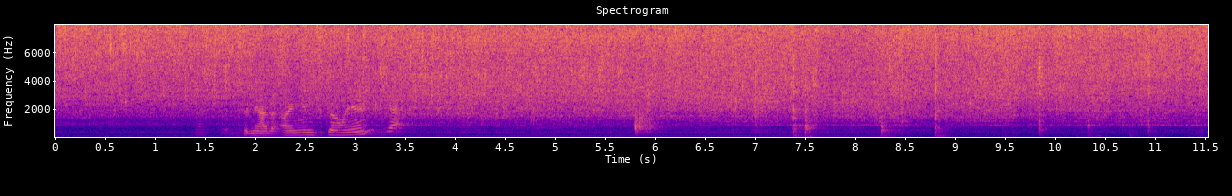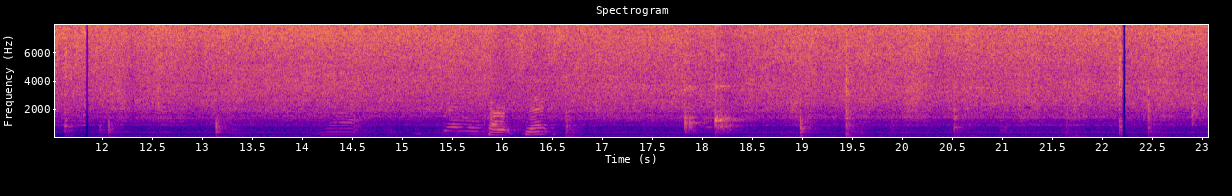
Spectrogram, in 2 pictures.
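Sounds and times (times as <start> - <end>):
food sizzling in a pot: 0.0 - 23.0
spoon knocking against pot: 17.8 - 19.6.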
